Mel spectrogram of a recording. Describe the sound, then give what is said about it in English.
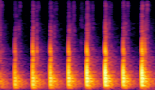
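Eight evenly spaced knocks on a door, each a firm, hollow rap with a short decay, repeated at a steady pace with no voices. “there was a knock at Don Miller's door.”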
